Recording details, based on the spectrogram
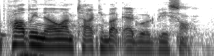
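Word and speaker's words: Édouard Glissant: know I'm talking about Edouard Glissant. Edouard Glissant, okay? Edward Glissant, if you want to pronounce it like that, okay?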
